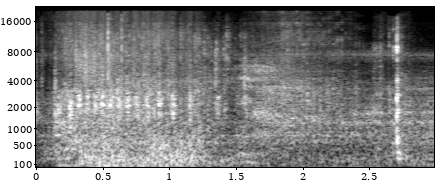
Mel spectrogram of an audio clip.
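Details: Homemade mini Curtiss JN-4 Jenny WW1-style airplane engine, not started in 13 years, switches on, prop hand-swung: quick uneven chuffing through compression with no catch or firing; cranks but will not start.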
